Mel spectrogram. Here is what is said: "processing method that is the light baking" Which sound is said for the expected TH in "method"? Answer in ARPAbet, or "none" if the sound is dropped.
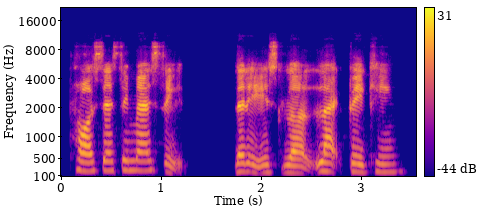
S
